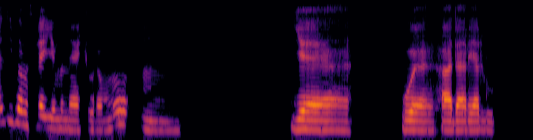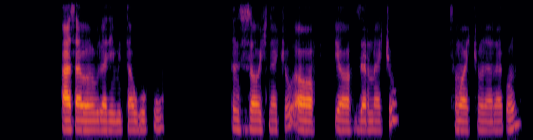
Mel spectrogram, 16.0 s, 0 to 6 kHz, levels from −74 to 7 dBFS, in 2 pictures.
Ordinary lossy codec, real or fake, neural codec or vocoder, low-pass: Opus, 64 kbps; fake; vocoder, 22.05 kHz, 80 mel bands, WaveNeXt; 5.4 kHz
